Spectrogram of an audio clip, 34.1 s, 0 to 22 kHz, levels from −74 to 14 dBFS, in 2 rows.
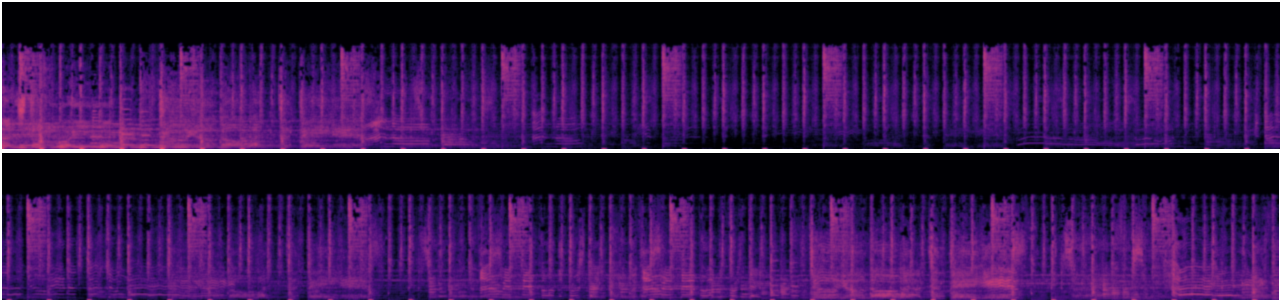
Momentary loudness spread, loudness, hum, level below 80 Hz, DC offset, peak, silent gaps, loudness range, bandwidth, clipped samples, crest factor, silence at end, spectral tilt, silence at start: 8 LU; -23 LUFS; none; -26 dBFS; under 0.1%; -2 dBFS; none; 4 LU; 16.5 kHz; under 0.1%; 22 dB; 0 s; -2 dB/octave; 0 s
